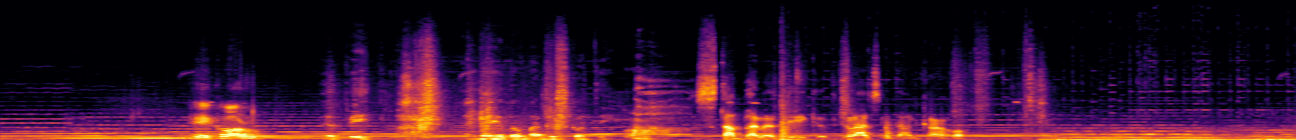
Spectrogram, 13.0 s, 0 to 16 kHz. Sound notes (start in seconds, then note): 7.0 Italian spoken audio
